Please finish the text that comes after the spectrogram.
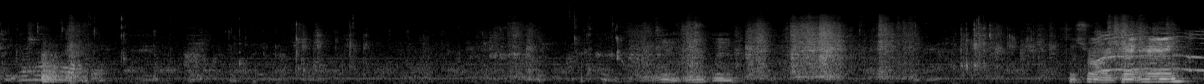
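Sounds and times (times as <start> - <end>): faint steady hum: 0.0 - 12.0
chewing: 0.1 - 7.0, 8.6 - 10.7.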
